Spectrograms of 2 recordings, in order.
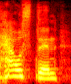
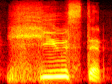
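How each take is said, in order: First: The first syllable does not sound like 'hue'. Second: The first syllable sounds like 'hue'. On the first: The speaker calls it wrong. "Not Houston" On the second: The speaker calls it right. "It's Houston. Hugh"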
